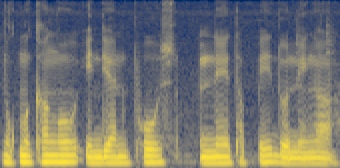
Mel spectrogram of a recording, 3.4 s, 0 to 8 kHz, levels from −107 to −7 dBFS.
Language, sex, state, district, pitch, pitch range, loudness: Garo, male, Meghalaya, West Garo Hills, 105 Hz, 105-115 Hz, -14 LUFS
